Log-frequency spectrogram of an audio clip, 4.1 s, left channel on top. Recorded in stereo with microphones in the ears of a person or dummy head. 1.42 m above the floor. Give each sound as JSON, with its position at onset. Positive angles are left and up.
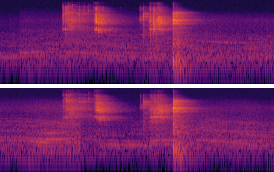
{"t": 0.9, "sound": "keys jangling", "side_deg": 75, "distance_m": 2.5}
{"t": 2.6, "sound": "a clap", "side_deg": 10, "distance_m": 2.0}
